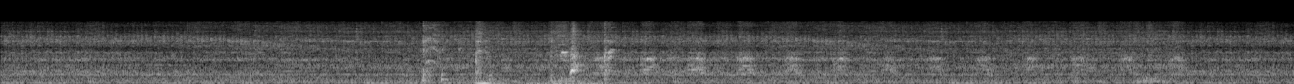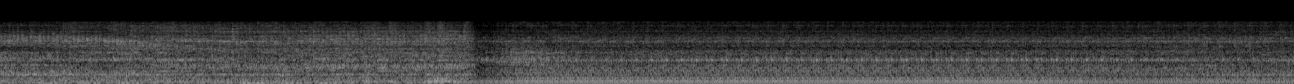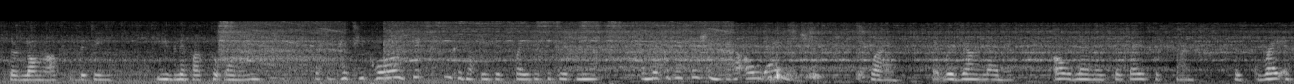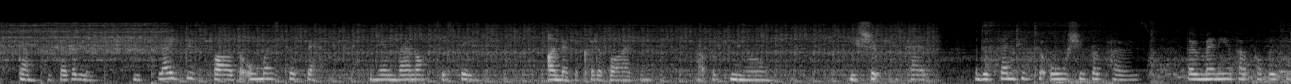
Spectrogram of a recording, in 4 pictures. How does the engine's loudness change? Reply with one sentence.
The loudness of the engine goes down.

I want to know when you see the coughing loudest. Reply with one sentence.
The volume of the coughing peaks at 6 seconds.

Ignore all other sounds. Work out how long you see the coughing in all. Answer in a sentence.
The coughing can be heard for 2 seconds in total.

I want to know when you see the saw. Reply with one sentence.
You can hear the saw from 5.8 to 11.9 s and from 28.1 to 34.5 s.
